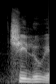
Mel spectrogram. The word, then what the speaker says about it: Qi Lu: One of your other kind of counterintuitive management moves, I think, is your relationship with Kilu. Qi Lu, yeah. Qi Lu. I, yeah always pronounce that wrong.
